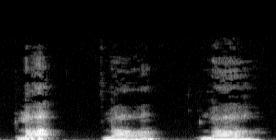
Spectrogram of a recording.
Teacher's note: First, the short or creaky tone. Second, the low tone. Third, the high tone. · Term: three tones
